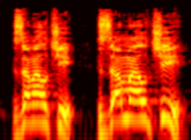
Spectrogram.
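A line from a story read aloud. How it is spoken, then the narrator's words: Sudden shout. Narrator (Russian): неожиданно закричал Вен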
